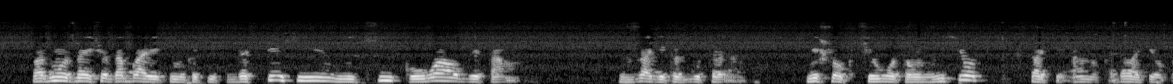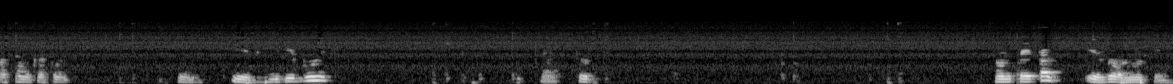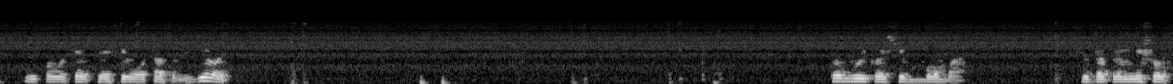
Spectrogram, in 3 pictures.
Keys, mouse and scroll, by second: 3.7-4.7 middle drag, 9.7 middle click, 11.0 click, 11.5 middle click, 13.0-13.8 drag, 14.2 r, 16.4 middle click, 17.7 click, 18.7 middle click, 21.8 middle click, 22.9 r, 24.7 click, 25.2 middle click, 26.3-27.2 drag, 27.7 r, 29.2 click, 30.0 click, 30.5-33.9 middle drag.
